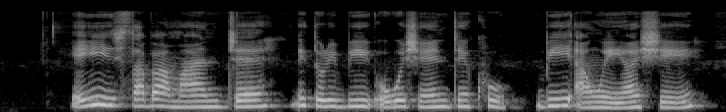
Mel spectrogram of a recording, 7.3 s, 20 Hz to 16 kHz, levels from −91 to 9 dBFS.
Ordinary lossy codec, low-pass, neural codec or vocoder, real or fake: none; 10.8 kHz; none; real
